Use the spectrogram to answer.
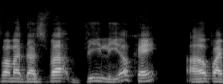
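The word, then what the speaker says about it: Mamardashvili: It's pronounced Mama Dash Valley. Is that Vili? The last part of it is pronounced Mama Dash Vili.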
